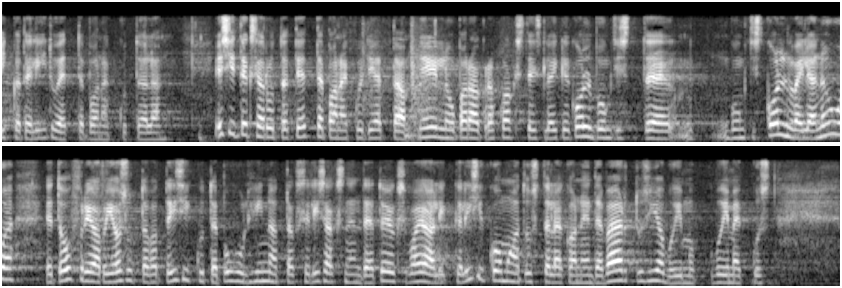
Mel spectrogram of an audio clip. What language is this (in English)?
Estonian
